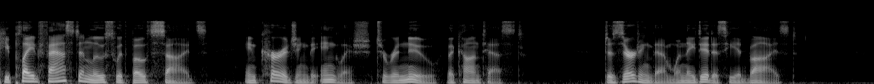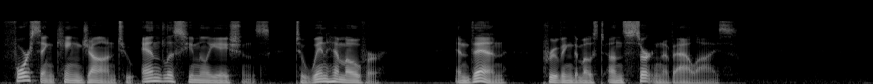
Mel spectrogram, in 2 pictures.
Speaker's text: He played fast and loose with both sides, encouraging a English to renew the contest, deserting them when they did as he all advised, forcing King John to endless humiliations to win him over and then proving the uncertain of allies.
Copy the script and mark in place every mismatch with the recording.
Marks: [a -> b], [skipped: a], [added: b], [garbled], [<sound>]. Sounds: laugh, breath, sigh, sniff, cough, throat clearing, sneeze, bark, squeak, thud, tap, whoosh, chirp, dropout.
He played fast and loose with both sides, encouraging [a -> the] English to renew the contest, deserting them when they did as he [skipped: all] advised, forcing King John to endless humiliations to win him over and then proving the [added: most] uncertain of allies.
